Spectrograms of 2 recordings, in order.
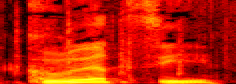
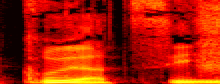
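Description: First: It is said in a sharper, pointed accent. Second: It is said in a Basel accent.

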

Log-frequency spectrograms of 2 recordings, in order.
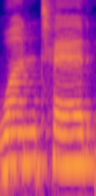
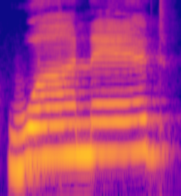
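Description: First: The middle T is clearly pronounced. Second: The T is dropped, American style.

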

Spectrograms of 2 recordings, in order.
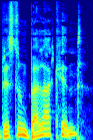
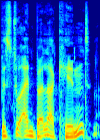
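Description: First: The voice stays level at the end. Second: The voice rises high at the end.

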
